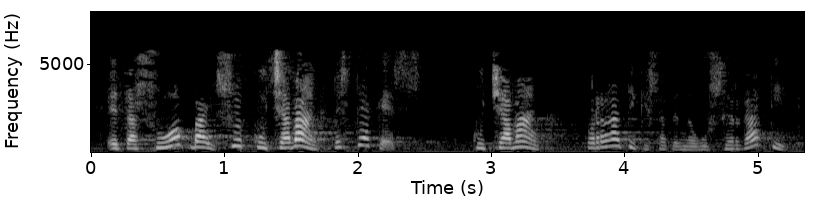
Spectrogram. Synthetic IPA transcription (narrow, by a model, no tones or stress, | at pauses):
e̞t̪asuok̚bajsue̞kːut͡ʃaβaŋkbe̞st̪e̞ake̞̰s | kut͡ʃaβaŋk | o̞re̞ɣ̞at̪ike̞sat̪e̞nd̪uɣuse̞ɾɣat̪ik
